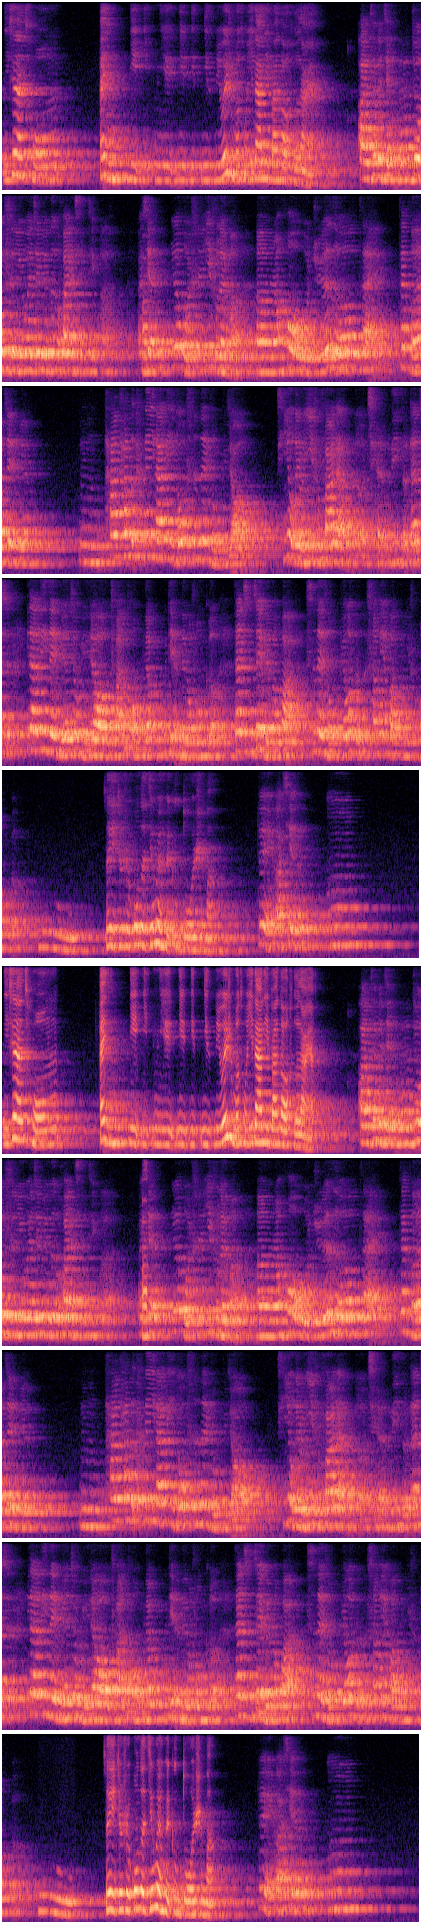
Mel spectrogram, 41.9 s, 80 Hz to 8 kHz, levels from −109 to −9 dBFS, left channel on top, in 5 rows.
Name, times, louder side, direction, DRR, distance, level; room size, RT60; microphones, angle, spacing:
voice 1, 0.0-1.1 2.0-2.1 2.5-6.2 11.2-11.3 34.2-35.0 35.6-37.8, right 5 dB, 70° right, 9 dB, 0.5 m, -26 dB
voice 2, 2.0-2.3 7.1-10.5 11.1-11.5 11.7-13.1 13.5-16.0 16.3-17.4 18.3-21.7 22.4-29.5 29.8-31.0 31.3-33.8 38.6-39.6 40.0-40.6, left 1 dB, 50° left, -7 dB, 1.4 m, -28 dB
9.6 x 4.5 x 4.4 m, 2.4 s
head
